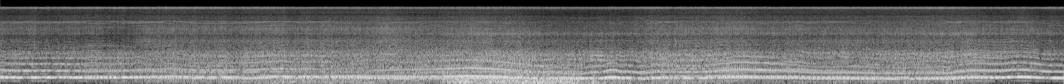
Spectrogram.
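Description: QAV250 racing quadcopter's brushless motors and propellers whining, as heard from a camera on the drone, the pitch wavering up and down with throttle changes. A rush of wind on the microphone about halfway through.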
